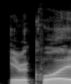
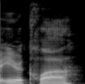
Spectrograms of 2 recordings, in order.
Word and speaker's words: Iroquois: Actually, in the Wikipedia entry, it's pronounced either way, Iroquois or Iroquois.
